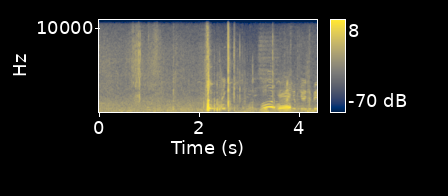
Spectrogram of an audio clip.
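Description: A racket strikes a soft tennis ball with one sharp crack about two seconds in, followed by a couple of lighter ticks, then a short pitched shout from a player near the end.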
